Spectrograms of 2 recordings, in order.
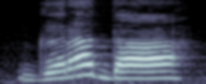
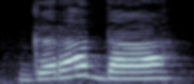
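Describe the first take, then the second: No difference in how they are said.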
